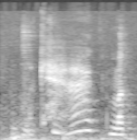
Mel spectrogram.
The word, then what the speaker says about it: Makuc: All right, so then so Maddie and I walked 40 Caves with Dan Stimson and Jim McCack. How do you pronounce It's MAKUC, like.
